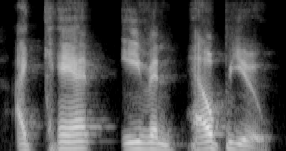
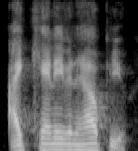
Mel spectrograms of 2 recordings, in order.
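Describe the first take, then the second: First: "can't" hit hard and slow; exasperated slow repeat, stressing "can't"; slow emphatic repeat. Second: Said in the usual way. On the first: Shown as a demonstration. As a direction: drag out "I can't even help you" for emphasis.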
